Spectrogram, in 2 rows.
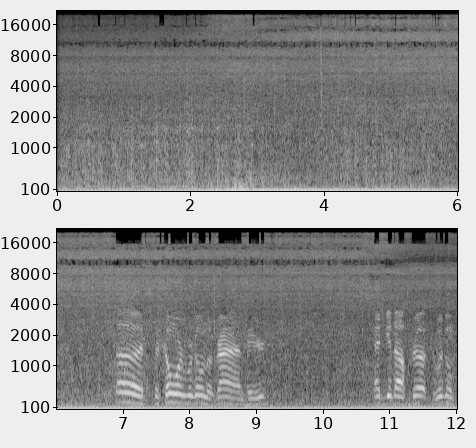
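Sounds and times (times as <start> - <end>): constant hiss: 0.0 - 12.0
engine idling: 0.0 - 12.0.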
